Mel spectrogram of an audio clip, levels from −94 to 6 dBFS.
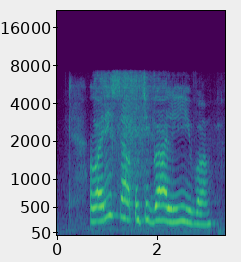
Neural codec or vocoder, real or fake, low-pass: codec, 16 kHz, 8 kbps, FunCodec, trained on LibriTTS, 25 frames a second; fake; 7.2 kHz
